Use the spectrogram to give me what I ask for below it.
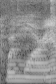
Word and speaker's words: Grimoire: Siis mängisin free to play Grimoire või kuidas hääldas seda Manastorm. – Grimoire, jah.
